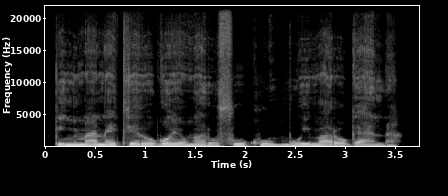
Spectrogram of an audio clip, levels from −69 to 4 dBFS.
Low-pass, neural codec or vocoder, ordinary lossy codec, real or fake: none; codec, 44.1 kHz, 3.4 kbps, Pupu-Codec; none; fake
